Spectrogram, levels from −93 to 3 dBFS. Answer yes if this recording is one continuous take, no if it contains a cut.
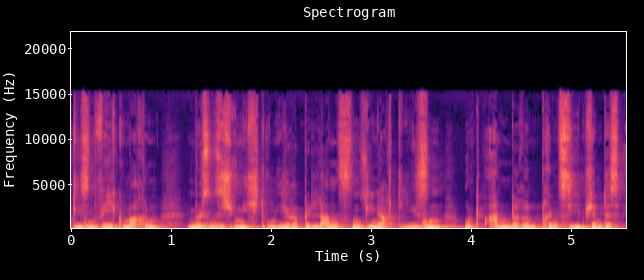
no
